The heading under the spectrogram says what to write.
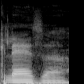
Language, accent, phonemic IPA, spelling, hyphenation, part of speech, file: German, Germany, /ˈɡleːzɐ/, Gläser, Glä‧ser, noun, De-Gläser.ogg
- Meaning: nominative/accusative/genitive plural of Glas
